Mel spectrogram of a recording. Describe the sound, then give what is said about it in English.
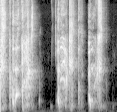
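A voice imitates a snake coughing and hacking: three harsh, raspy bursts in quick succession, fairly loud, with short gaps between them and no speech. “And he starts coughing and hacking.”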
